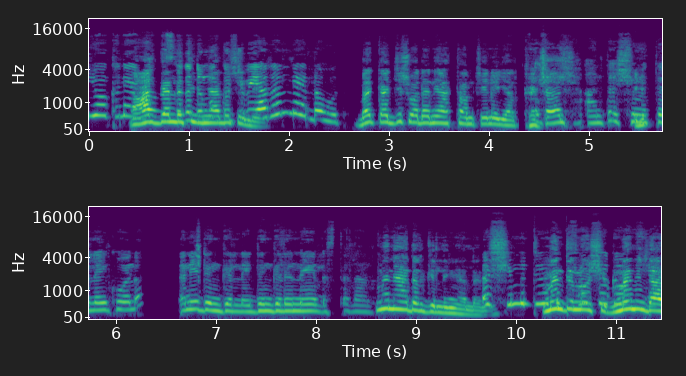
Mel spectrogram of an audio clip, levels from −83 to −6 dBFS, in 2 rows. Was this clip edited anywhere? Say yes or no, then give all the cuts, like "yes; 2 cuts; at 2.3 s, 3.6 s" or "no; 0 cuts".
yes; 1 cut; at 4.3 s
